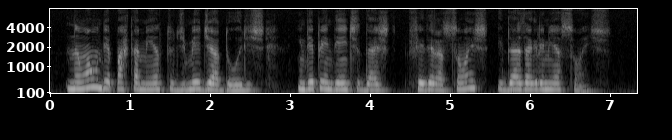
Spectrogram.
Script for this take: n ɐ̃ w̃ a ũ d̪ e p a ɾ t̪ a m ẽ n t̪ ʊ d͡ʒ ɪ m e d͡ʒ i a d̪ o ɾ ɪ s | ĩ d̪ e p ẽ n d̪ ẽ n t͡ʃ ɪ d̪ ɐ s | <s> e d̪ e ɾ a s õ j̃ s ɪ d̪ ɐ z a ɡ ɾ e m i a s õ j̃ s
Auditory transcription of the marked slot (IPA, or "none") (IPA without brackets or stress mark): f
